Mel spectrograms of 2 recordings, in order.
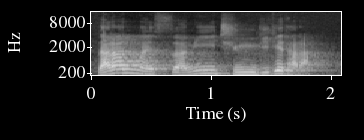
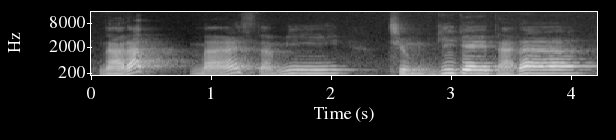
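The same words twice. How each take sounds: First: It is read plainly without marked tones. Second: It is read with marked pitch tones. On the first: "이제 편안하게 읽겠습니다" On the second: "사성법으로 읽었습니다"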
